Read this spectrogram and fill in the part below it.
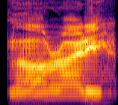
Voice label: radio bot reponse positive; fbihrt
